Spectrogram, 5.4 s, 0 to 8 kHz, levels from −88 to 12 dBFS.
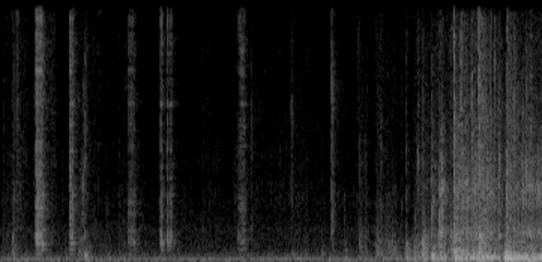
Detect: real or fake real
